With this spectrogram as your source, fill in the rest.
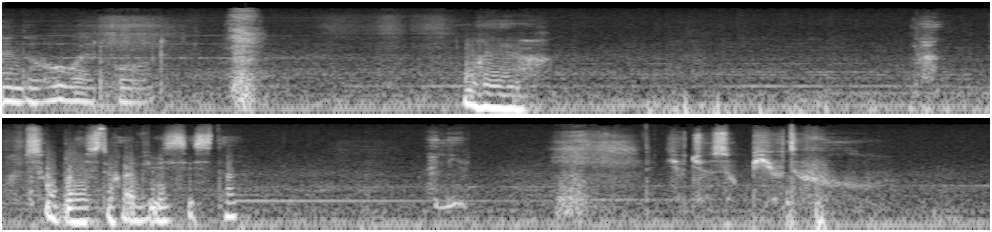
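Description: A man speaks softly and emotionally, close by.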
